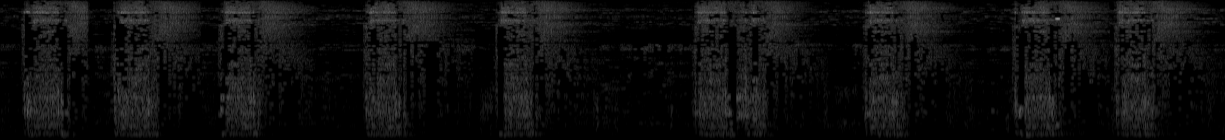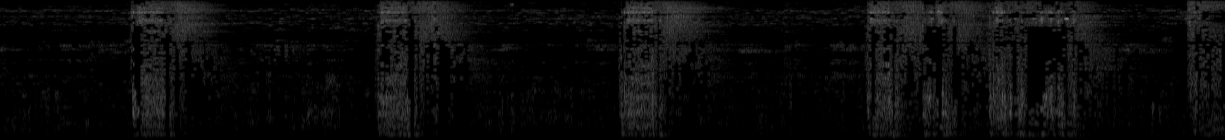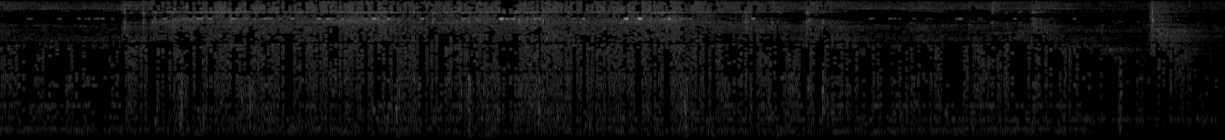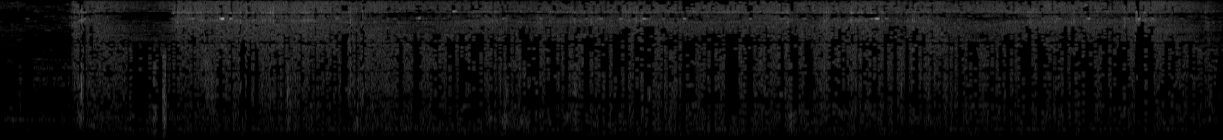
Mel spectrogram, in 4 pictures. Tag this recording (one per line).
household
office
printers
